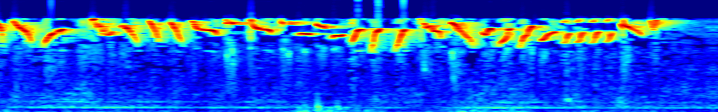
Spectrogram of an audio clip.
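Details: White-eye (pleci) song, a masteran recording for training birds: a dense, rapid twitter of very high, thin, down-slurred and zigzagging notes without pause, over a faint low steady hum.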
